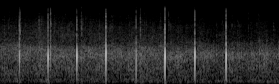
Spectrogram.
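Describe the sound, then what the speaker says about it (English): Applause from a conference audience at an SOE international conference, heard as a sparse, steady run of about seven separate claps spaced evenly apart, moderately faint, with no voices. "So I think you all deserve a round of applause"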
